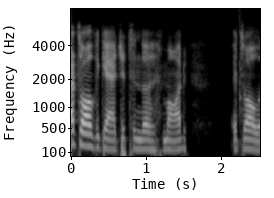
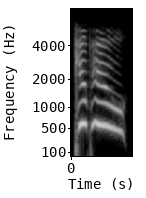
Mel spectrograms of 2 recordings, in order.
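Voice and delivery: squeaky shouted laser blast; loud laser pew; 9 dB louder than usual. Pretend. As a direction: fire it like a toy ray gun. Loud high laser noise.

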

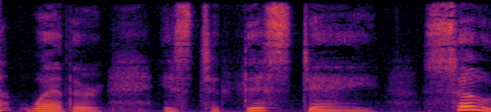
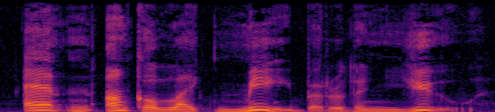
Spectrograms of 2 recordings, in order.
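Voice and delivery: exclamation; 5 dB louder than usual. A narrator's reading. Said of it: "exclaimed the Sun".

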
